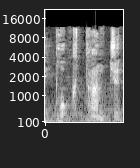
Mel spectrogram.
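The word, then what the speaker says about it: 폭탄주: 、日本語で爆弾の酒って書いてポクタンチュって読むのね。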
